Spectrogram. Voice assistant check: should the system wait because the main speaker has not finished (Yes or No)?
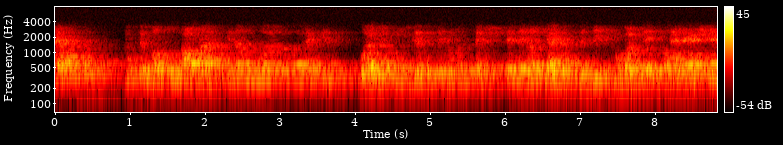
No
